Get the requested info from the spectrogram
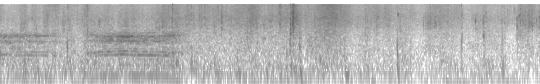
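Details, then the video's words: Grazing sheep on a farm, one long wavering bleat near the start, partly masked by hissy rustling and crunching of feeding animals that continues to the end. "Sheep Video | Sheep Grazing | Sheep Farming | Sheep Sound"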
